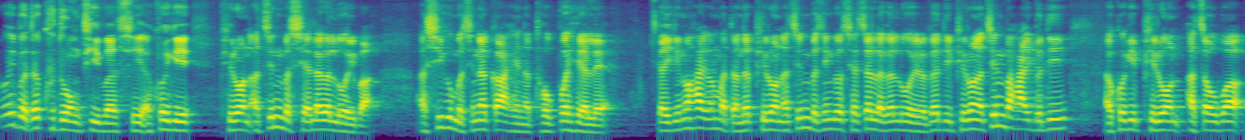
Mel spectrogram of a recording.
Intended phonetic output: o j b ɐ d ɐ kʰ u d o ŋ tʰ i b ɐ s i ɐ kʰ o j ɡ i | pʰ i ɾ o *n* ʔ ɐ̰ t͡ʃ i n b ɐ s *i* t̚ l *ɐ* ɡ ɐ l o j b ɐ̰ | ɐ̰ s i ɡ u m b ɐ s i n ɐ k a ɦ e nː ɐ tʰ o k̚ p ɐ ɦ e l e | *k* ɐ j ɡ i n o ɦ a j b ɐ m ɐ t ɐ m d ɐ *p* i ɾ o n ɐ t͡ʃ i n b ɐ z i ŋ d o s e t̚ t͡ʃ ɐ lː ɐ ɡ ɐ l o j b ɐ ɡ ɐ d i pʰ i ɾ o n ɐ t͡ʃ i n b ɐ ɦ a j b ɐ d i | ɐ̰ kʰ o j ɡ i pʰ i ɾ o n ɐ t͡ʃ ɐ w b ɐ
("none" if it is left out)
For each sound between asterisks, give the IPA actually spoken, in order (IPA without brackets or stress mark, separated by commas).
n, e, ɐ, k, pʰ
